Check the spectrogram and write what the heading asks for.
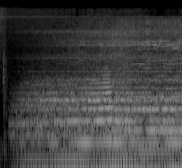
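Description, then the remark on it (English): A single sustained blast on a shofar, a ram's horn, giving a rich, buzzy horn tone that swells in loudness and holds steady for a few seconds without any voices. “It will be signified by the blowing of the shofar.”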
